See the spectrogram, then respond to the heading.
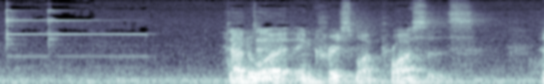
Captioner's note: timer dings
